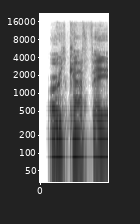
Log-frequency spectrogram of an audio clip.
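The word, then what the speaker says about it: Urth Cafe: Earth Cafe is my jam. – It's Earth Cafe. – Earth. It's spelled, for you listeners who might one day visit West Hollywood, California, it's spelled U-R-T-H.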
